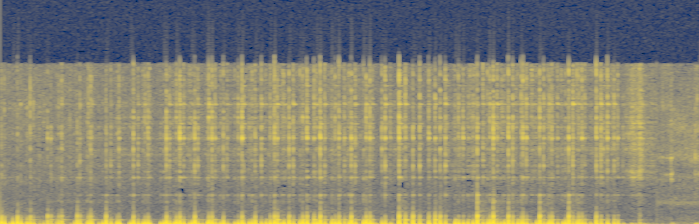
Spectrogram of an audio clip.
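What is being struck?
Glass cup.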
